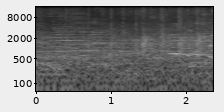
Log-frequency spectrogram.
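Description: Gym crowd of spectators and coaches shouting at a wrestling bout, the shouts growing louder near the end.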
